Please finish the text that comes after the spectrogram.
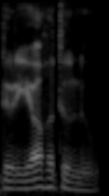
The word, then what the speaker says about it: Duryodhana: And right on cue, into the dark steps, the primary antagonist of the Mahabharata Duryodhana, pronounced Duryodhanu.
